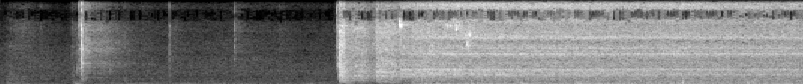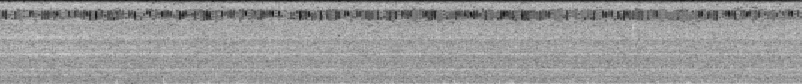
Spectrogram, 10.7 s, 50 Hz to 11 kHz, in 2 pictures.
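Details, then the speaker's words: 1997 Jeep Wrangler TJ 2.5L after MAP sensor wiring repair, still needs plugs; starter click, quick catch, then smooth even idle with steady low rumble; normal idle. "okay it looks like it runs pretty good still gotta change the plugs and do a few other things to"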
